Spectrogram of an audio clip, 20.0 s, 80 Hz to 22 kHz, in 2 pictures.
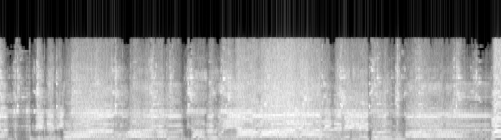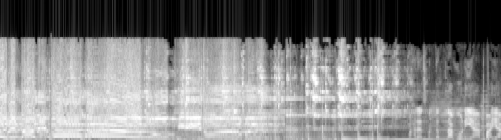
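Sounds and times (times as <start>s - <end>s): hand drum beat: 0.0s - 18.4s
person singing devotional melody: 0.0s - 20.0s
held accompanying notes: 12.8s - 20.0s.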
